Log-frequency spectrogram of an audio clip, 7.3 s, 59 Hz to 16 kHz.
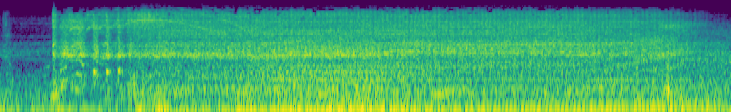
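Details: Hyundai H100 CRDi diesel pickup, 215,268 km, after replacing a loudly rattling timing chain: cranks and catches within a second, then settles into an even, steady idle with no chain rattle; sounds healthy.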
